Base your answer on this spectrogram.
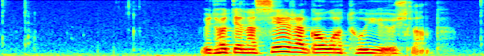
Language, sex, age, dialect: Faroese, female, 61+, Suðurstreymoy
